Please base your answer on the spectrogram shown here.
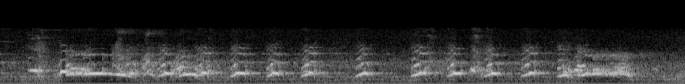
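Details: Two Treeing Walker Coonhounds, Lady and Cooper, in North Carolina, excited by a coon skin, giving fast repeated bawling barks, about three a second, with overlapping voices and whiny rising tails.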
